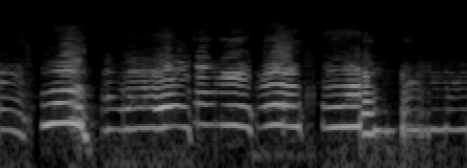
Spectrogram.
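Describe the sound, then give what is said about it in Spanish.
A loud creature growl made by combining animal recordings sounds off in about five long, warbling roars in quick succession, each rising and falling in pitch, with no talking. “Tenía grabaciones de animales que él las catalogaba, según él, por el estado de ánimo de cada animal.”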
